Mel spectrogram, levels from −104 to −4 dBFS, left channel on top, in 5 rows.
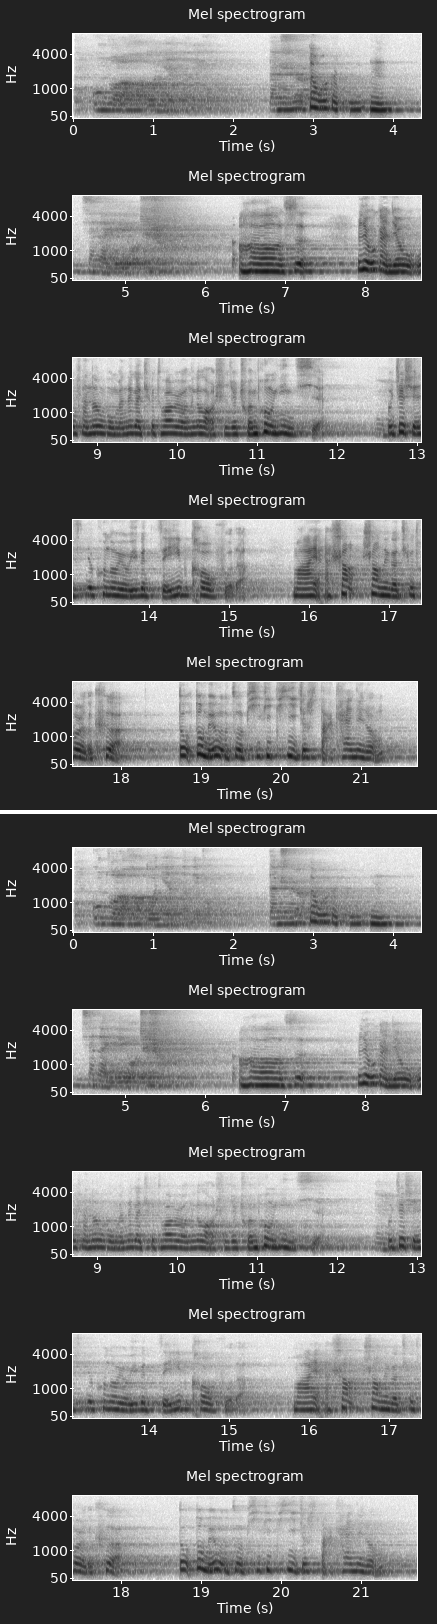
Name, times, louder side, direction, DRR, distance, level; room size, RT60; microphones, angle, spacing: voice 1, 0.2-1.8 2.4-2.9 4.5-5.8 12.5-12.7 15.8-16.0, equal, 30° right, -5 dB, 3.0 m, -36 dB
voice 2, 2.5-4.0 6.4-7.3 7.9-11.8 12.6-15.2 15.8-18.1 18.7-21.3, left 5 dB, 55° left, 14 dB, 0.3 m, -25 dB
18.5 x 7.3 x 8.7 m, 2.9 s
head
